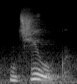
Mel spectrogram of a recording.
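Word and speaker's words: duke: কিন্তু পরেই আছে ডিইউকেই, এটা আবার ইউকে প্রোনাউন্সিয়েশনে দেখবে জিউক, জিউক, ওকে, ডিইউকেই, জিউক। এখানে আবার জয়ের সাউন্ড হবে।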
